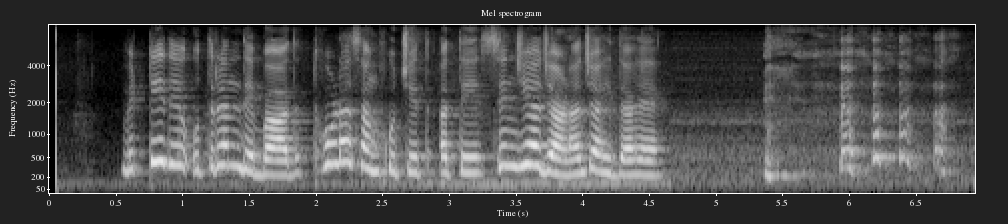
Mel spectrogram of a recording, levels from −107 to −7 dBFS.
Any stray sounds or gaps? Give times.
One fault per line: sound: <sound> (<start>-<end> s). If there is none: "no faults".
sound: laugh (5.3-6.9 s)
